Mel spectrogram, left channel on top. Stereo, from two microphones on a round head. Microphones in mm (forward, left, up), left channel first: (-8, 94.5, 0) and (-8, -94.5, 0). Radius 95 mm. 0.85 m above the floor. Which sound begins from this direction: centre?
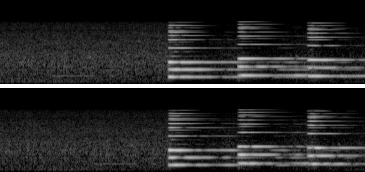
A ringtone, at 1.7 s.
